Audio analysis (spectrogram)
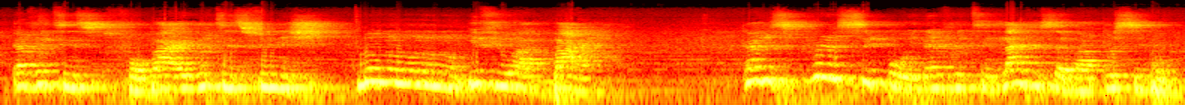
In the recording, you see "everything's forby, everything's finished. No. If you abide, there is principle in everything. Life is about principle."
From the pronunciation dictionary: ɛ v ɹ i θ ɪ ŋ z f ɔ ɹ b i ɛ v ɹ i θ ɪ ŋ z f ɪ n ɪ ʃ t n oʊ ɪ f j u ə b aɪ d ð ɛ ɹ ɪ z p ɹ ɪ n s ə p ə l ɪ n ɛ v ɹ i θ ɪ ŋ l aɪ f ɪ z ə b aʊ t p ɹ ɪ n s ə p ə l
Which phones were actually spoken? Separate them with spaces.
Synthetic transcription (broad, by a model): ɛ v ɹ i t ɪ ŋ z f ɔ b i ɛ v ɹ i t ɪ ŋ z f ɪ n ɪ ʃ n n oʊ ɪ f j u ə b aɪ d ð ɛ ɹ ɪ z p ɹ ɪ n s ə p ə l ɪ n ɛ v ɹ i t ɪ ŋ l aɪ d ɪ s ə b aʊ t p ɹ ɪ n s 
